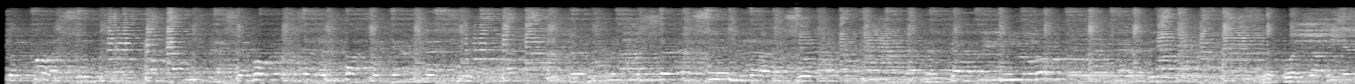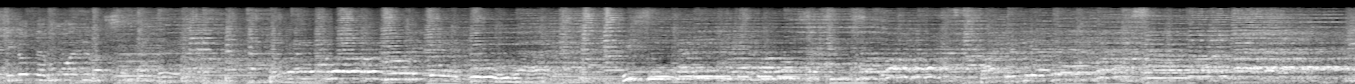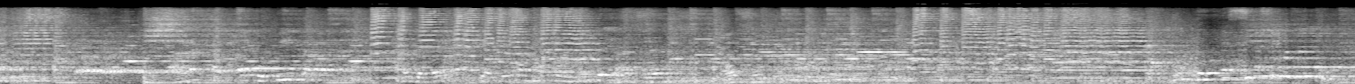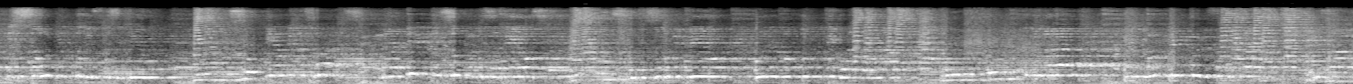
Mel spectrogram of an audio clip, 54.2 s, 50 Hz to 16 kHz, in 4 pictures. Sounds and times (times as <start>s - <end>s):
Singing: 0.1s - 33.7s, 38.8s - 54.1s
Rock and roll: 0.1s - 54.1s.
